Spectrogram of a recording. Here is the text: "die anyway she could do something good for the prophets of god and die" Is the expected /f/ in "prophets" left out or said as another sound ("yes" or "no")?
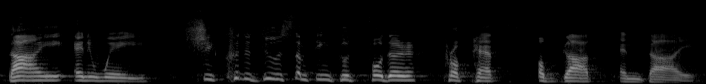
yes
